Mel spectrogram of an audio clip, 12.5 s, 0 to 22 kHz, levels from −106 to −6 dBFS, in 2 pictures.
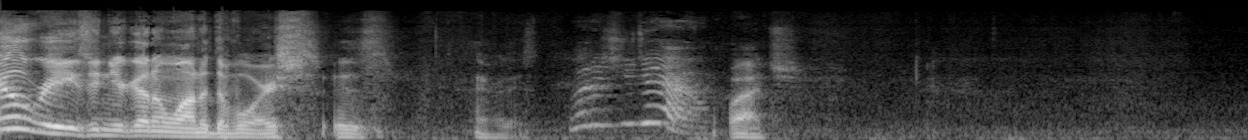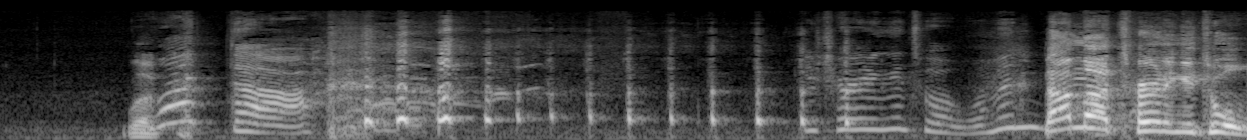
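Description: No technical faults can be heard anywhere in this audio.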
